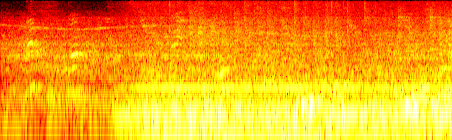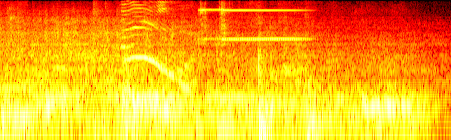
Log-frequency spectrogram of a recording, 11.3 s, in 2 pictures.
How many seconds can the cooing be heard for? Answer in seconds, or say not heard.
10 s.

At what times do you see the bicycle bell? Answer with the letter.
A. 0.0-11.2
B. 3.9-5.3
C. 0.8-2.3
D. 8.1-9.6
D.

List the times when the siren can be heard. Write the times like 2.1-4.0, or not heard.
not heard.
